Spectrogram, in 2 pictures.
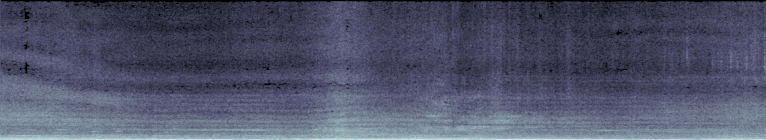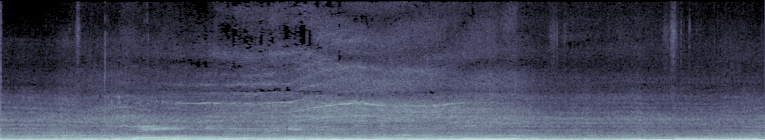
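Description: Off-road vehicle engine running steadily, with quick revs up and down about four and six seconds in. The engine note drops away near the middle, and a rising rev follows a second or so later before it settles again.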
